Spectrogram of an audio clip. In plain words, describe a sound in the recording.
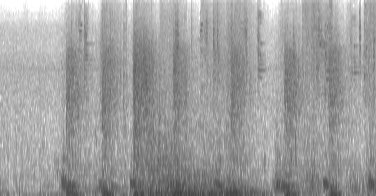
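Fantasy battle sound effects clash and whoosh in bursts.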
